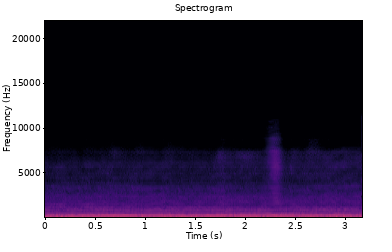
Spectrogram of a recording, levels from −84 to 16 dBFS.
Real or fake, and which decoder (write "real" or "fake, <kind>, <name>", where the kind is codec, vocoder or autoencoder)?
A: fake, vocoder, Vocos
